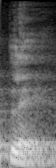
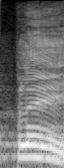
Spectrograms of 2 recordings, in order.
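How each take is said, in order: First: Said in the usual way. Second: "প্লে" stretched into play-ee, pitched up; drawn-out ay glide. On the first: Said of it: "আমরা কিন্তু normally বলি প্লে". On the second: Shown as a demonstration. Teacher corrects the usual pronunciation, long gliding vowel. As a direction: hold "প্লে" long, ending on ee. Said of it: "উচ্চারণ হবে প্লে".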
